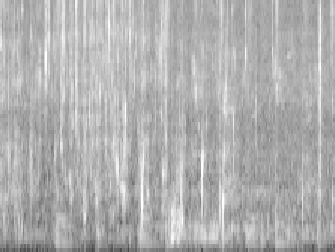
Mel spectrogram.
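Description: Close-up eating sounds: wet chewing, lip-smacking and sucking on chicken bones in extra-spicy seblak, with many small clicks. A low hum of the voice runs through the middle.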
